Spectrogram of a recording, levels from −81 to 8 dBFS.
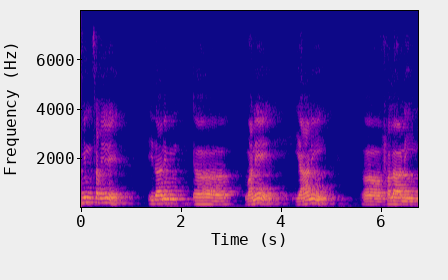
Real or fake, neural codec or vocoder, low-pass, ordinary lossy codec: real; none; 7.2 kHz; none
